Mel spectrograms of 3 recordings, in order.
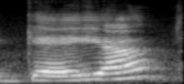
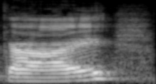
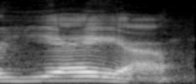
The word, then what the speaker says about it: Gaia: Chris said that this is very often mispronounced. Technically, it should be Gaia, not Guy, more Gaia. But then in Greek, it would be more Yea. So not that there's not a G sound there.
